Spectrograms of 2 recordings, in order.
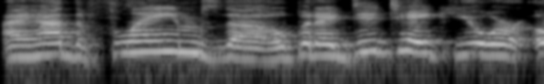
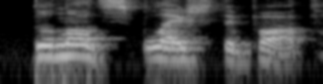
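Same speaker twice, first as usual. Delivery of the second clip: put-on Russian-accented voice, lower pitch; 5 semitones lower than usual. Answering a greeting with a Rounders line: Teddy KGB impression. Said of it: "Rounders impressions".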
